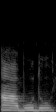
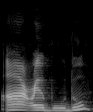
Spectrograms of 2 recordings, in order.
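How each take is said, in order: First: It starts with a plain glottal stop sound. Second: It starts with a deep throaty ain sound. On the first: The speaker calls it wrong. "ये गलत है, क्योंकि आबूदू ऐसे है जैसे अलिफ के साथ आप अलिफ को मिला रहे हैं" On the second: The speaker calls it right. "आइन ज़बर आ"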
